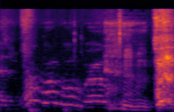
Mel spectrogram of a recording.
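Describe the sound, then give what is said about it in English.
A pet dog barks in a few short, rough bursts, with whining tonal sounds between them and a louder, harsh final bark. “That was my dog barking. That's what he does.”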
